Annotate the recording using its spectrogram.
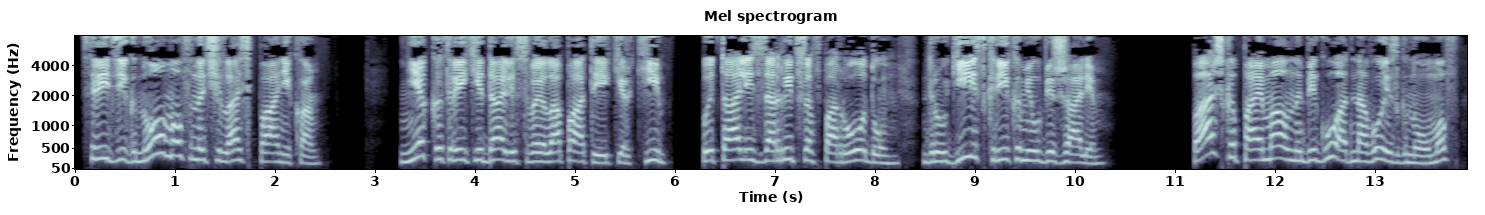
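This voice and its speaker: A woman narrating a children's story aloud in a steady, expressive way. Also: mid-range voice, a little slow, dry recording.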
